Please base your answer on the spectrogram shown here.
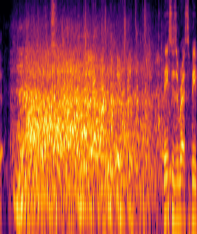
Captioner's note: laughter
